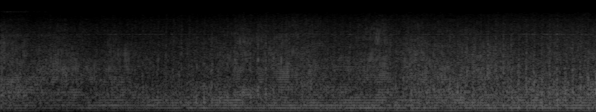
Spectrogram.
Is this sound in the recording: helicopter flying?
yes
